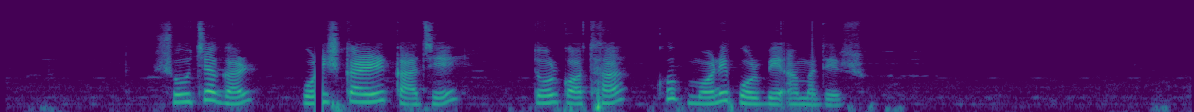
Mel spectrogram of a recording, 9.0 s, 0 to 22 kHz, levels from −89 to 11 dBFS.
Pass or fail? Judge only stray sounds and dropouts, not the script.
fail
